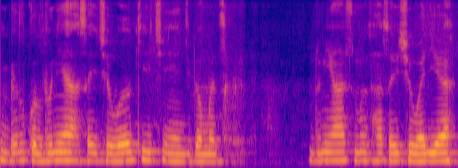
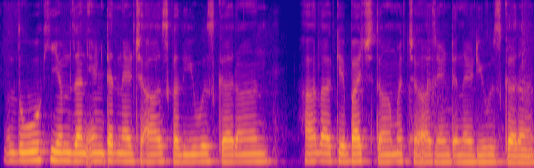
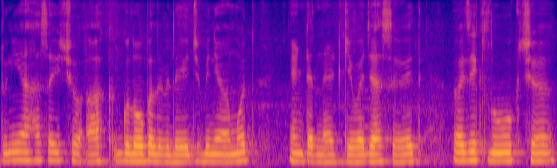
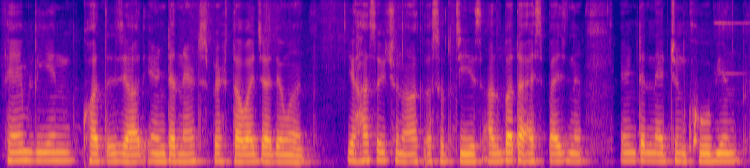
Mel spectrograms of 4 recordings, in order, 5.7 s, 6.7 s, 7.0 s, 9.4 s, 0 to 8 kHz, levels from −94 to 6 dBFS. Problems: constant background noise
